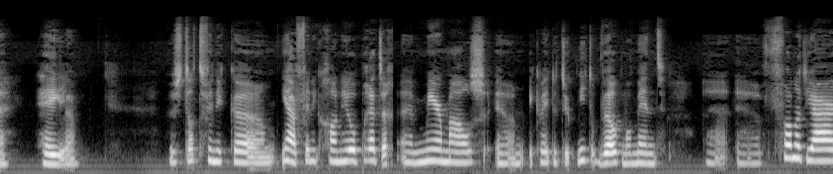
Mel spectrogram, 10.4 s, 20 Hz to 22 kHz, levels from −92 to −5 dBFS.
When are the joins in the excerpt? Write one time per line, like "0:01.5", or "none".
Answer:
0:04.9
